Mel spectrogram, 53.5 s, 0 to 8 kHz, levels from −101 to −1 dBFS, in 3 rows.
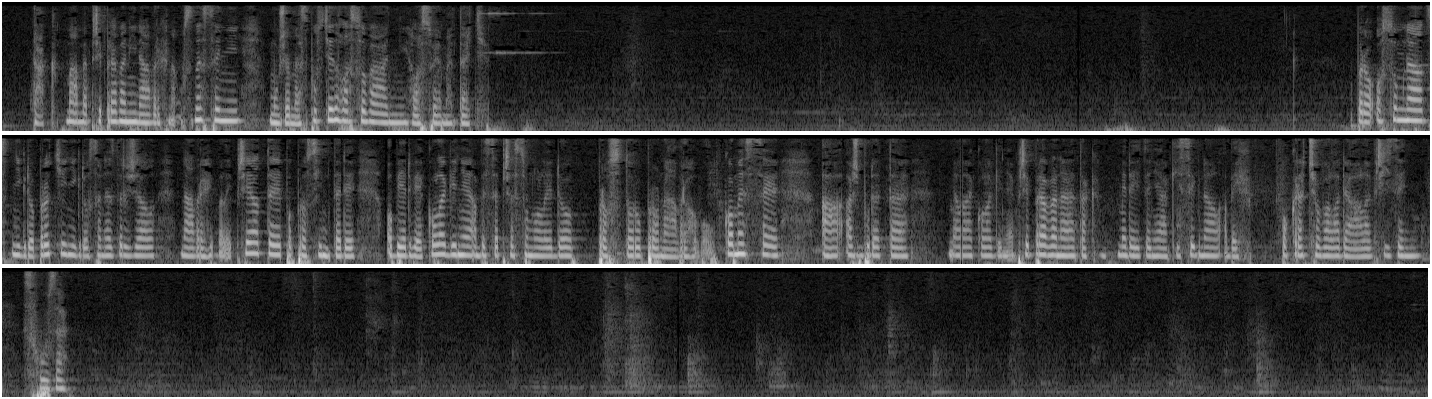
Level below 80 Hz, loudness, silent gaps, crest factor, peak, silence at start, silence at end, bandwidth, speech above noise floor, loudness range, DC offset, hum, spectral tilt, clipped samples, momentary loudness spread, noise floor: -44 dBFS; -33 LUFS; none; 28 dB; -8 dBFS; 0.4 s; 2 s; 7.6 kHz; 36 dB; 7 LU; under 0.1%; none; -6.5 dB/octave; under 0.1%; 13 LU; -68 dBFS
